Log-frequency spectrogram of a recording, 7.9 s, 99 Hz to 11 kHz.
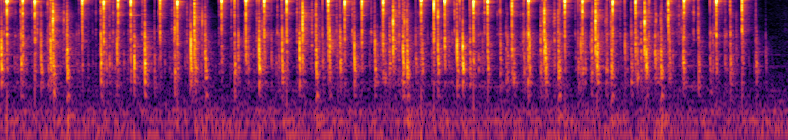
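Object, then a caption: Plastic mechanical keyboard. Both hands type steadily on a pink backlit mechanical keyboard with plastic keycaps, using fingertips and nails. About 48 sharp, bright, clicky keystrokes land in quick succession, each dying away almost instantly over a faint low background hum.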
